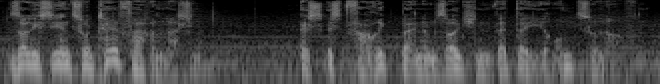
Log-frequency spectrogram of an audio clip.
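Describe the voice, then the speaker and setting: An actor playing a menacing rich older man in a German radio drama, deliberate, sardonic and coldly superior. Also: medium pitch, big pitch swings, gravelly, fairly bright tone, faint music behind. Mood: cool politeness.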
